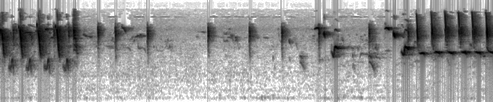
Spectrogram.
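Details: Song of the rare sikatan londo flycatcher: loud buzzy chattering notes, a pause of scattered thin ticks, then a sweet whistle and a fast series of high clipped notes.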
